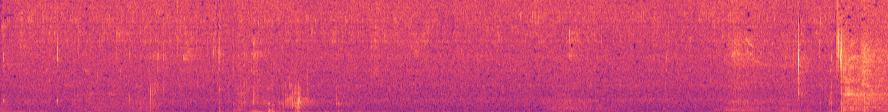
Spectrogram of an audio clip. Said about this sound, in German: ist mein Kater bei mir.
